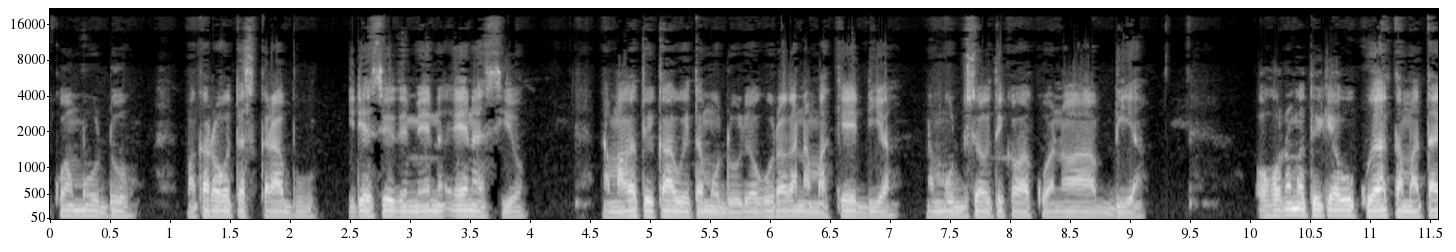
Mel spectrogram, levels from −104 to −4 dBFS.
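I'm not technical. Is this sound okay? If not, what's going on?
No. Generation loss runs through the whole recording, from start to finish. The speech sounds swirly and hollow, with a watery smear around it, and the starts of sounds are blurred rather than crisp. This is likely because the recording was saved in a compressed format, opened and saved again about ten times. Each save throws away slightly different detail, so the small losses pile up into this washed-out, phasey quality.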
